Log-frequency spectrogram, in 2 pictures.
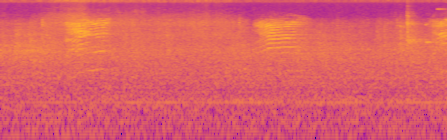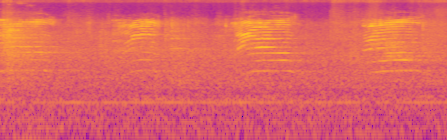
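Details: Real street cat with kittens on a terrace floor, kittens meowing: around six high meows, some shrill and wavering, coming every second or two, with one noisy broadband burst midway and steady hiss and hum behind.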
